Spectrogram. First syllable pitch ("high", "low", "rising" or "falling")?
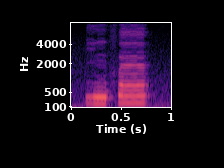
low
